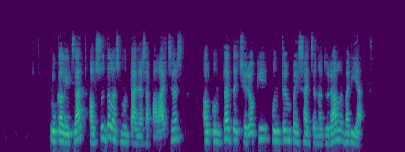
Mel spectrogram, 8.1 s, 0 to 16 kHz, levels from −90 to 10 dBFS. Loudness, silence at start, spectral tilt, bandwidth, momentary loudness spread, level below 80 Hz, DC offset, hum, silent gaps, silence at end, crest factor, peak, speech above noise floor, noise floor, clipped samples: -29 LUFS; 1 s; -4 dB/octave; 8 kHz; 8 LU; -74 dBFS; under 0.1%; none; none; 0.85 s; 22 dB; -8 dBFS; over 61 dB; under -90 dBFS; under 0.1%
